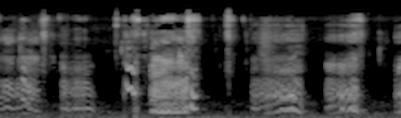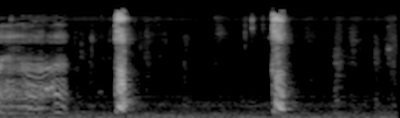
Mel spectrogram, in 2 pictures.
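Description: Two Yorkshire terrier puppies growling and whining while they play-fight, then two short, sharp puppy sneezes about five and seven seconds in.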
